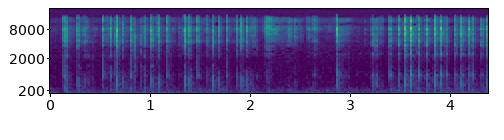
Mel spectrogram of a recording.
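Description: Fingertips and short nails tap and scratch along the side and ridged rim of a small, hollow, round black plastic lid or ring held in the hand. The result is a quick, uneven run of dry, bright clicks and taps with short scratchy drags between them, each dying away almost instantly over a faint low hum.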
